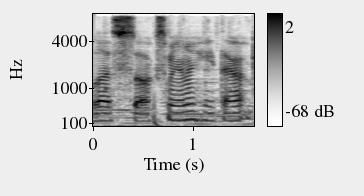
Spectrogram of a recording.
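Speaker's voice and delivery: ordinary delivery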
